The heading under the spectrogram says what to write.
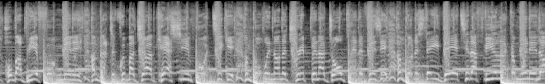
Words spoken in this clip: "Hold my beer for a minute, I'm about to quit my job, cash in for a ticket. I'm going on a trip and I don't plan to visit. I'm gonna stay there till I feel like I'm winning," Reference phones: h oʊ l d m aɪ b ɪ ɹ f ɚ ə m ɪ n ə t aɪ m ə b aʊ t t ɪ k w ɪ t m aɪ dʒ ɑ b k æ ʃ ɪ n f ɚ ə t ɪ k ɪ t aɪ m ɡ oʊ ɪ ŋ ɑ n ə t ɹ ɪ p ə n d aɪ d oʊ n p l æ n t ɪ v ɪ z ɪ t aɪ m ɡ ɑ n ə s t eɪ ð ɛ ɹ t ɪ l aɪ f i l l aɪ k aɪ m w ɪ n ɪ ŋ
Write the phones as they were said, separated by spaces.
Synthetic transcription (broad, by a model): h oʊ l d m aɪ b ɪ ɹ f ɚ ə m ɪ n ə t aɪ m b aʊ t t ɪ k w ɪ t m aɪ dʒ ɑ b k æ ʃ ɪ n f ɚ ə t ɪ k ɪ t aɪ m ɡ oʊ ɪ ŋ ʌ n ə t ɹ ɪ p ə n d aɪ d oʊ n p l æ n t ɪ v ɪ z ɪ t aɪ m ɡ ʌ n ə s t eɪ ð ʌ ɹ t ɪ l aɪ f i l l aɪ k aɪ m w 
